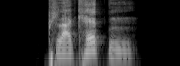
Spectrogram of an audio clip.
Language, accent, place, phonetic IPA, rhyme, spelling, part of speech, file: German, Germany, Berlin, [plaˈkɛtn̩], -ɛtn̩, Plaketten, noun, De-Plaketten.ogg
- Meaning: plural of Plakette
